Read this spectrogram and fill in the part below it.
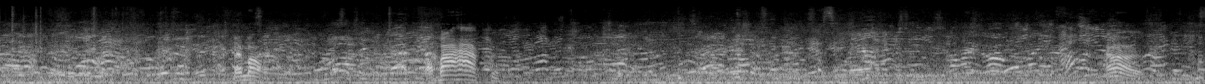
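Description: A crowd of men and women talk and shout loudly all around, close by.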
